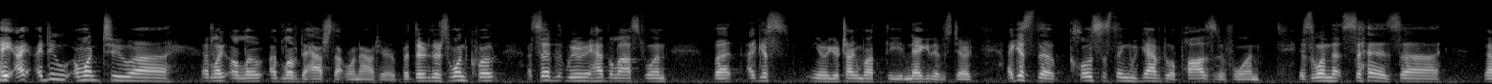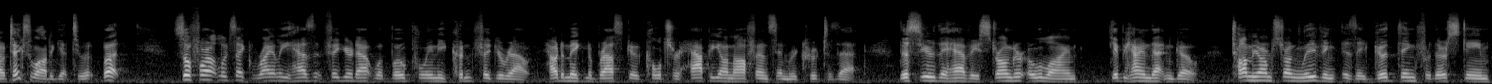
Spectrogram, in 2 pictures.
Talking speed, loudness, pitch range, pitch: 245 wpm, -26 LUFS, 135-165 Hz, 150 Hz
